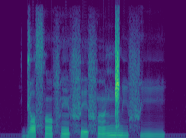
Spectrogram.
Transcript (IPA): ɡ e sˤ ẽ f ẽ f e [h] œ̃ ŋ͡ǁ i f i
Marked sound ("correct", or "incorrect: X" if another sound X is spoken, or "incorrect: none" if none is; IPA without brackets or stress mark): incorrect: f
